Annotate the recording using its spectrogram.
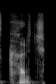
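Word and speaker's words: खर्च: To spend is kharch karna. Kharch karna. Notice that kharch sound? It comes right from the back of the throat.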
